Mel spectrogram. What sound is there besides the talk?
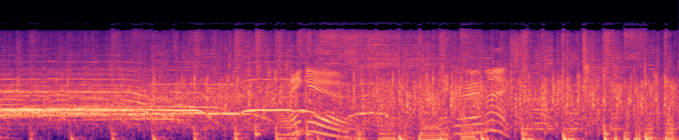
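audience cheering and applauding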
